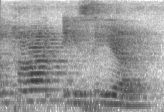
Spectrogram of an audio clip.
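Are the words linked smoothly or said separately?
separately. The words are said separately, unlinked.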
